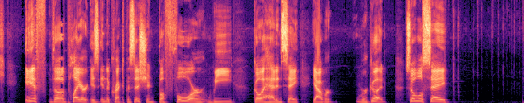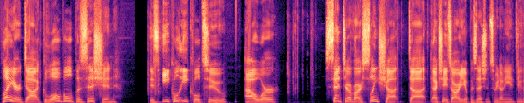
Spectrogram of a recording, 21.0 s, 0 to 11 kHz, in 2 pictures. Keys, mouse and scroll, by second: 7.9-11.8 typing, 12.3 Return, 13.3 =, 13.4 =, 15.9-17.2 typing, 17.4 Return, 18.3-19.4 typing, 19.9 Right, 20.5-20.9 typing.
